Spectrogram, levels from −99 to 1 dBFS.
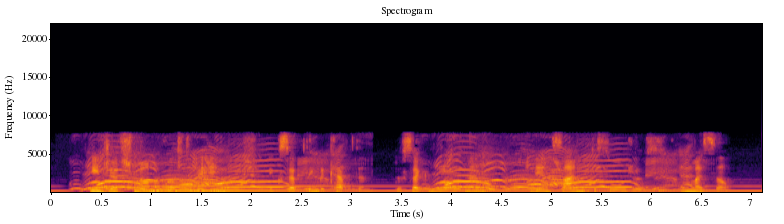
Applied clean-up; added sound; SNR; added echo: none; Wind instrument, woodwind instrument + Cheering; -3 dB; none.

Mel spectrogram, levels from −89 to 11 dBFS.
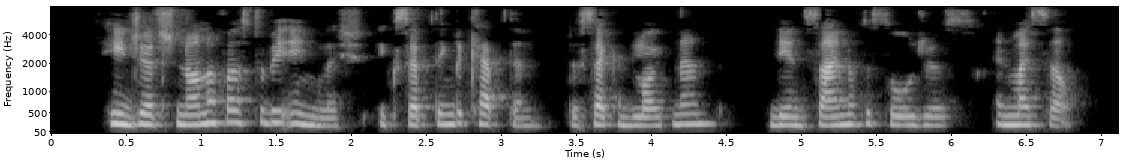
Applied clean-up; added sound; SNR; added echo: none; none; none; none.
